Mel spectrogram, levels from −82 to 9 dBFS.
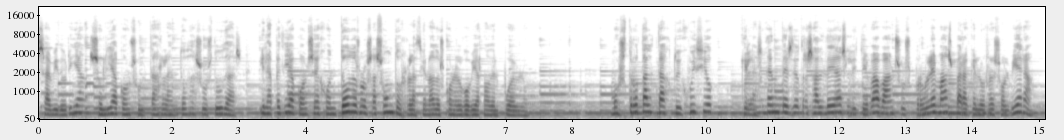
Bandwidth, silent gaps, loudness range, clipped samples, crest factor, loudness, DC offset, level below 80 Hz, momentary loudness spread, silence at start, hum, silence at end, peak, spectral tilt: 14.5 kHz; none; 3 LU; under 0.1%; 18 dB; -25 LUFS; under 0.1%; -54 dBFS; 8 LU; 0 s; none; 0 s; -6 dBFS; -6 dB/octave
